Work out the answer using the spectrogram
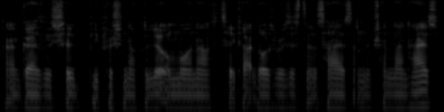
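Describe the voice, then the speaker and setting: A man's voice: extremely low pitch, completely flat delivery, quick pace, gravelly, darkish tone, dry recording. A man giving casual, slangy live trading commentary as a streamer, talking directly to his viewers. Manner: slangy, addressing viewers as guys. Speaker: day trading streamer and teacher.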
